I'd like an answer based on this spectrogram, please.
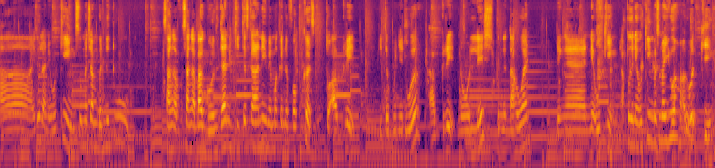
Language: Malay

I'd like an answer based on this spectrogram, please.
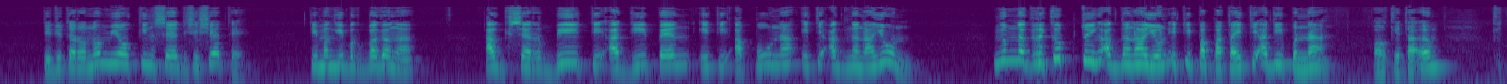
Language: Filipino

